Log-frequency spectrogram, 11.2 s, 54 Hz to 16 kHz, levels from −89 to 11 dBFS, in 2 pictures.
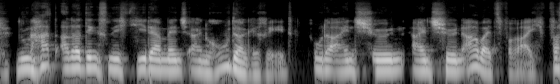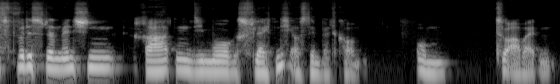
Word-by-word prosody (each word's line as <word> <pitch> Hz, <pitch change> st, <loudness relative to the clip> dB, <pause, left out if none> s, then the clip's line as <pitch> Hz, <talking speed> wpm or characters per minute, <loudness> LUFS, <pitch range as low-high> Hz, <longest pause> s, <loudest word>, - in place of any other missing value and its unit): nun 150 Hz, 0 st, +2 dB
hat 185 Hz, -2 st, -2 dB
allerdings 160 Hz, -2 st, +3 dB
nicht 145 Hz, -2 st, -1 dB
jeder 150 Hz, 0 st, +3 dB
Mensch, 135 Hz, -1 st, +1 dB
ein 135 Hz, -3 st, -3 dB
Rudergerät, 115 Hz, -, -1 dB, 0.2 s
oder 145 Hz, -2 st, -1 dB
ein 130 Hz, +2 st, -3 dB
schön 135 Hz, +1 st, +3 dB
einen 135 Hz, -2 st, -1 dB
schönen 135 Hz, +1 st, +4 dB
Arbeitsbereich. 145 Hz, -9 st, -3 dB
Was 155 Hz, +2 st, -4 dB
würdest 180 Hz, 0 st, +1 dB
du 160 Hz, -, +3 dB
denn 155 Hz, -, +1 dB
Menschen 160 Hz, +1 st, +2 dB, 0.2 s
raten, 135 Hz, +1 st, 0 dB
die 125 Hz, 0 st, -3 dB
morgens 125 Hz, 0 st, 0 dB
vielleicht 120 Hz, +2 st, -2 dB
nicht 190 Hz, -2 st, -3 dB
aus 120 Hz, -, -9 dB
dem 120 Hz, -2 st, -5 dB
Bett 105 Hz, -1 st, -15 dB
kommen, -, -, -13 dB, 0.5 s
um 115 Hz, -4 st, -5 dB, 0.4 s
zu -, -, -1 dB
arbeiten? -, -, -7 dB
140 Hz, 165 wpm, -22 LUFS, 125-155 Hz, 0.5 s, schönen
